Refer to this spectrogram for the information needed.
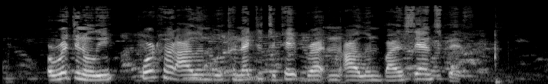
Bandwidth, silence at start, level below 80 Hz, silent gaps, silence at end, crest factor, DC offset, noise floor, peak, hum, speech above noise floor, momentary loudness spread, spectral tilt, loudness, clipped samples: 16.5 kHz; 0.05 s; -62 dBFS; none; 0.5 s; 18 dB; under 0.1%; -46 dBFS; -2 dBFS; none; 29 dB; 11 LU; -3 dB/octave; -17 LUFS; under 0.1%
